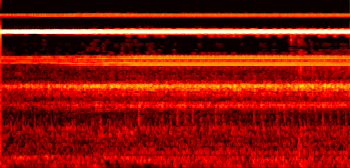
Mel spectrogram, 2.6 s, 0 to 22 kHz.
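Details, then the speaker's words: Motor driven by WEG CFW500 frequency inverter in multispeed mode (presets 10, 20, 35, 55 Hz): quiet steady thin high whine, little low rumble; normal characteristic inverter hum at reduced speed. "Provavelmente você percebeu aí ao fundo do vídeo o zumbido característico de partidas e por inversores de frequência"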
